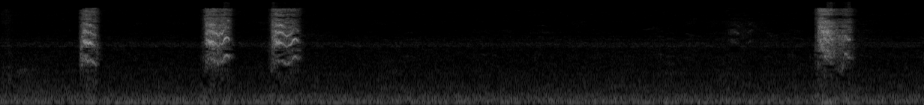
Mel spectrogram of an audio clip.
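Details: Female yellow-bellied seedeater calling to stimulate males: four short, sharp, noisy chips, three spaced about half a second apart early on, then one after a long pause, over a faint steady high whine.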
